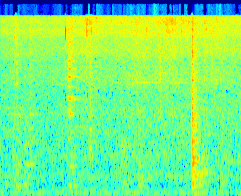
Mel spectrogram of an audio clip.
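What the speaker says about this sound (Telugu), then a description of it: "కొత్తిమీర యాడ్ చేసుకొని ఒకసారి కలుపుకొని" Capsicum curry being stirred in a pan after coriander is added, a soft, low sizzle with faint scraping and a couple of light clinks from the spoon, close and without speech.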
